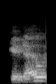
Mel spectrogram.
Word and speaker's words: Godot: by Spanish-speaking people, so maybe the original pronunciation should have been Godot. Most people go with the French pronunciation, but in America, you'll hear Godot a lot.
